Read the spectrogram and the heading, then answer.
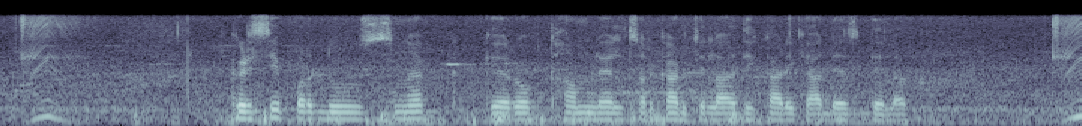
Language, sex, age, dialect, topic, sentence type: Maithili, male, 36-40, Southern/Standard, agriculture, statement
